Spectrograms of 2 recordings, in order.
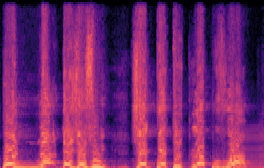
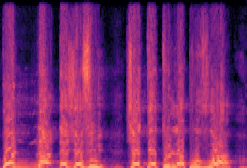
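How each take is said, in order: The two takes are said the same way.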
